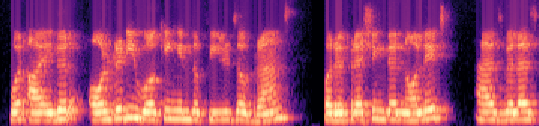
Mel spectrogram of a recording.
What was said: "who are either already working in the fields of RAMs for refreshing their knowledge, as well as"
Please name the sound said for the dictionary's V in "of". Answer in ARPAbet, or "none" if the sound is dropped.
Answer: V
